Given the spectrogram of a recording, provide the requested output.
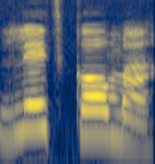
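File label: "latecomer", Nigerian Pidgin, female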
